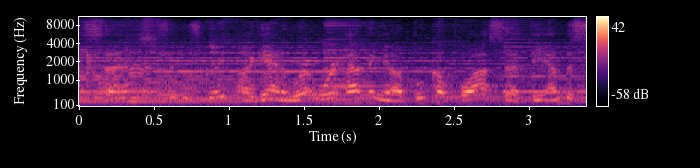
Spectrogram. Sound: non-english

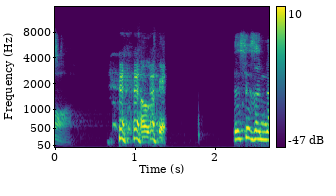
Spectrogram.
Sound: laughing

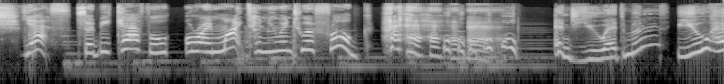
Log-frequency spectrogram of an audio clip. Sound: laughter

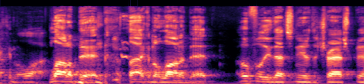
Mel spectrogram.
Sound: laughing

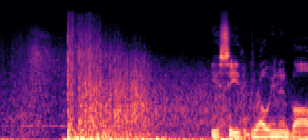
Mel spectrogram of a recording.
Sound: explosions

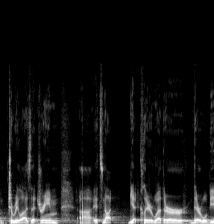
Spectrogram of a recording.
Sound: none

